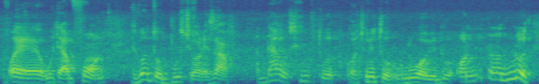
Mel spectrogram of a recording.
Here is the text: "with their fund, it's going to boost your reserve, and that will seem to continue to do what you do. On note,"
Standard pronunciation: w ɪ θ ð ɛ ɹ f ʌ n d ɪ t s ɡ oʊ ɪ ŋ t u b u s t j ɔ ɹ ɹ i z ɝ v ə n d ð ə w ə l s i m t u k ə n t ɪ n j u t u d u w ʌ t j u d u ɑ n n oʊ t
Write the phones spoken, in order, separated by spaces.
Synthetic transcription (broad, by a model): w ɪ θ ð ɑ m f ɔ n ɪ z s ɡ oʊ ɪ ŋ t u b u s t j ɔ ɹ ɹ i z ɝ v ə n d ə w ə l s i t u k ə n t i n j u t u d u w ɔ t j u d u ɑ n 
